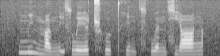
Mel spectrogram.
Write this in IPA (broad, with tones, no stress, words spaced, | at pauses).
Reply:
mi˥˩ŋmɑ˩ʊ̯ n̪ḭ˨˩swe˧˥ɪ̯ʈ͡ʂʰu˧˥t̪ʰḭ˨˩n t͡sʰwə˧˥n ɕjɑ˥ŋ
